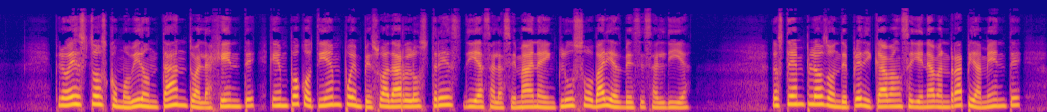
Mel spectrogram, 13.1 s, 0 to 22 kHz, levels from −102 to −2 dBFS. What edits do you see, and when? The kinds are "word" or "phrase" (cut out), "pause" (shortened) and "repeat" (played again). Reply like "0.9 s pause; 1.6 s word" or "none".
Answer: 3.3 s pause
